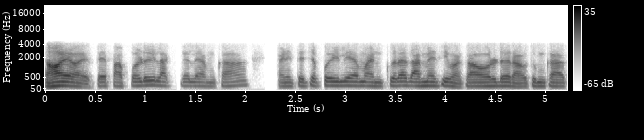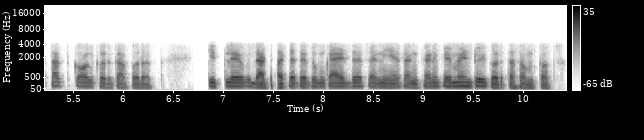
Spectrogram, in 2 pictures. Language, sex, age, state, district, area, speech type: Goan Konkani, male, 30-45, Goa, Bardez, rural, conversation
